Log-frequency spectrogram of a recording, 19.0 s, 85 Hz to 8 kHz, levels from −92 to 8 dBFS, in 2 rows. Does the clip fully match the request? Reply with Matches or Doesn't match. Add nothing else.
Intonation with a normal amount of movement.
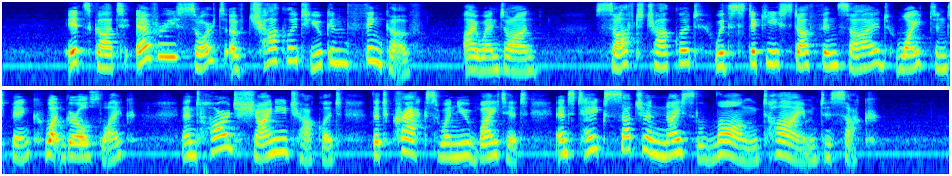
Matches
